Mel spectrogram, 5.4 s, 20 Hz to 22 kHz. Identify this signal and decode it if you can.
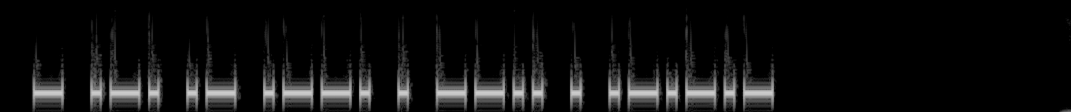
Morse code, heard as a keyed tone, about 25 wpm, 700 Hz. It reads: TRAPEZE.
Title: Pangram Challenge v2 - 25wpm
